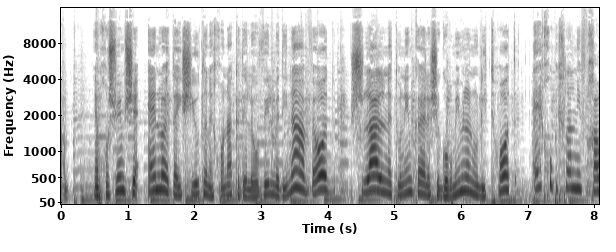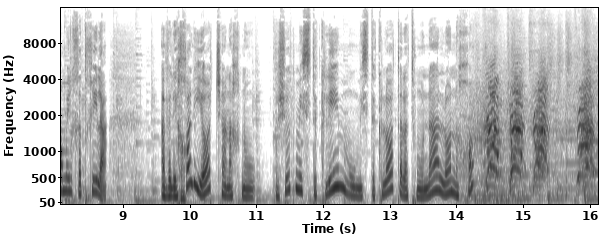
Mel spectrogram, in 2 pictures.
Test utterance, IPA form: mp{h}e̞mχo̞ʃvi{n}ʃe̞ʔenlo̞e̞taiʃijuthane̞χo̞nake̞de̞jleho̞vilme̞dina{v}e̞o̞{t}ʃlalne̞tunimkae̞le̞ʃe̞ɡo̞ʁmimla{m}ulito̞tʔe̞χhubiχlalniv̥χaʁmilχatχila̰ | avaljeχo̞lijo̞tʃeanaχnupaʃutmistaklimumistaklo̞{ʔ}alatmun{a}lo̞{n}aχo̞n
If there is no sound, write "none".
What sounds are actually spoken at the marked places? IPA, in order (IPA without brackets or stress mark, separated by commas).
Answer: h, m, v, d, n, t, a, n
